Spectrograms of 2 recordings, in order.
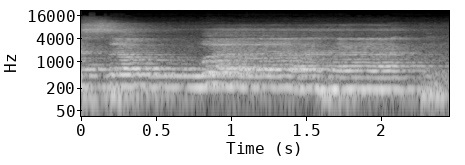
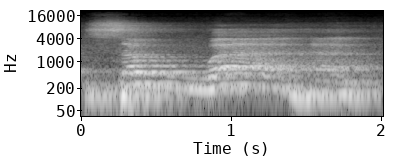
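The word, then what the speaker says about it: سَوَّاهَا: Jadi bacanya wa nafsin wa ma sawwaha. Yang kedua enggak dibaca sawwaha, sawwaha, cuma dibaca tasydid aja tanpa gunnah.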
